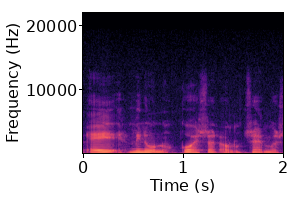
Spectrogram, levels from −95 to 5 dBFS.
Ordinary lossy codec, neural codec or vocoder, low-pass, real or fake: none; none; 19.8 kHz; real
